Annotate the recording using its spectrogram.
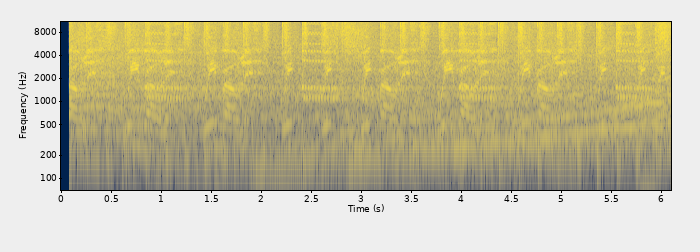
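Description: Electronic dance-remix intro: short swooping, pitch-bent sounds repeat over a steady ticking hi-hat, while a tone rises slowly through the second half. A low boom comes just before the end.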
